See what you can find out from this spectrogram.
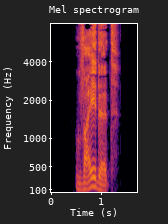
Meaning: inflection of weiden: 1. second-person plural present 2. second-person plural subjunctive I 3. third-person singular present 4. plural imperative
- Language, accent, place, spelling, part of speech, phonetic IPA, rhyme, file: German, Germany, Berlin, weidet, verb, [ˈvaɪ̯dət], -aɪ̯dət, De-weidet.ogg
